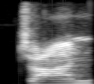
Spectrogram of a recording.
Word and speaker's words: John: pronounce the h well the h is silent but we'll know it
